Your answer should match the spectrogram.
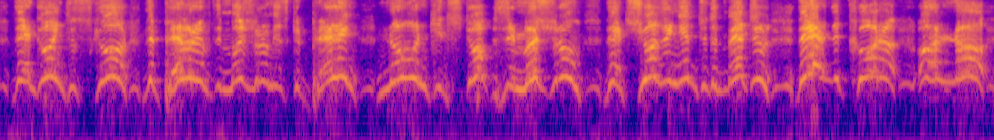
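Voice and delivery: high, shouted, frantic match commentary; football commentator voice. Acted. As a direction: scream it like a goal call. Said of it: "commentate in a certain voice".

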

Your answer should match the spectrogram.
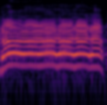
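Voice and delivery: loud, high repeated shouting; arguing crowd. Shown as a demonstration. Showing the congregation a crowd going nuts, noisy arguing. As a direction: argue noisily over everyone. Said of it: "like that, like you're arguing".

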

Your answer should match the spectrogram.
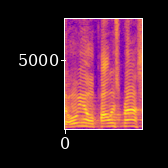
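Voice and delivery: mock know-it-all tone; mock breezy knowingness. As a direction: pretend it's all obvious. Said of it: "you can't read that and say".

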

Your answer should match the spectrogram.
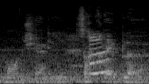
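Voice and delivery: mock French. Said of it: "act like I'm at a bistro and go".

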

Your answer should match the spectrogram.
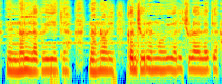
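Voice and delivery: alarmed. Real, not acted. Recognises a nun witch.

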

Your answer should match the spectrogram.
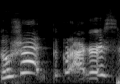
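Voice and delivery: high, loud startled realization; sudden panic. Retold or imitated. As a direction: blurt it out as the mistake hits. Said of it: "and I was like".

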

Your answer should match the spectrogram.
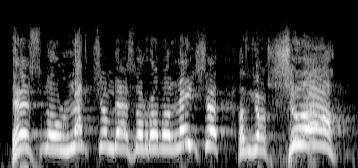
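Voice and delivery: high, loud pulpit shout; impassioned preacher in full flow; full-force preaching. Real, not acted. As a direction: build the sermon to a ringing cry.

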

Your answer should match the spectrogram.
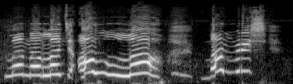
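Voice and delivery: high desperate yelling at a friend; panicked shout. Real, not acted. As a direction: cry out as the boat slips away. Boat drifting away, panicking.

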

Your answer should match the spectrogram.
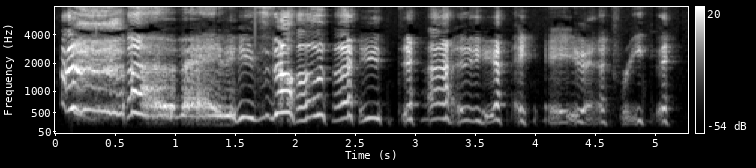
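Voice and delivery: hammed-up wail, starting high and loud, sinking; mock sobbing. Sobbing child in mom's hospital room, hammed-up wail. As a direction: imitate a kid's sobbing meltdown, half laughing. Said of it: "I am just a sobbing fucking mess".

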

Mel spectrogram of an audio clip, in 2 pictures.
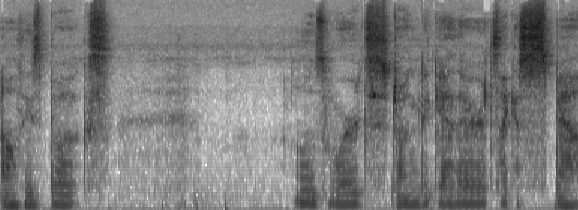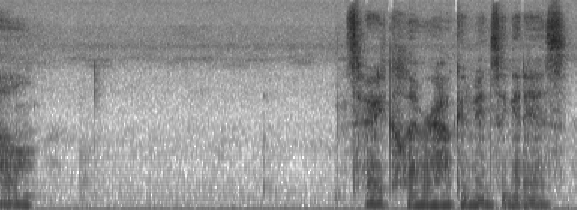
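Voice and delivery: very soft, half-whispered musing; hushed dramatic monologue. Acted. Miranda muses on books like spells, hushed. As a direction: let it sink almost to a whisper.

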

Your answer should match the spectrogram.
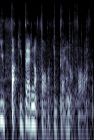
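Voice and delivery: ordinary talk, nothing marked

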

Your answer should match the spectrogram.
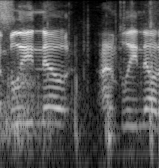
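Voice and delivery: loud urgent call for help. Real, not acted. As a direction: shout that you're bleeding out. Wounded teammate calling out.

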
